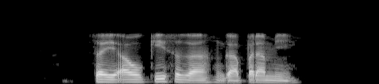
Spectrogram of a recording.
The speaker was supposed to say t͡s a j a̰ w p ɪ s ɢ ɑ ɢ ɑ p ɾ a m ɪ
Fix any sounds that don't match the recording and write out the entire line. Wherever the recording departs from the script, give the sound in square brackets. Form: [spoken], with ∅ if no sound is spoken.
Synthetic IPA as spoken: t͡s a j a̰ w [k] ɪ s ɢ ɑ ɢ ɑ p ɾ a m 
